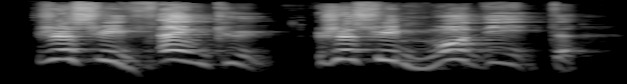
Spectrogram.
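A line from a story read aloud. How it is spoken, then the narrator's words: Growled. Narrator (French): gronda Fausta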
